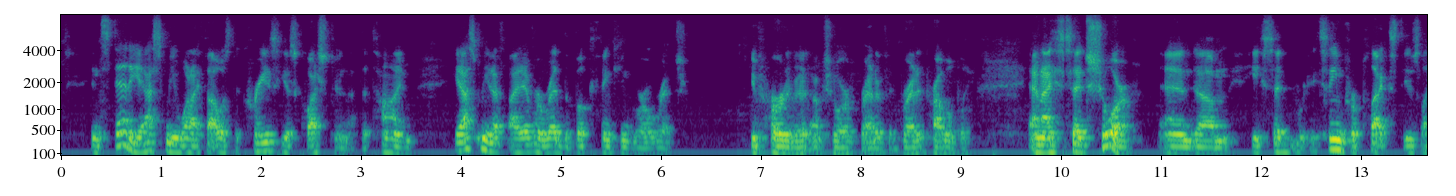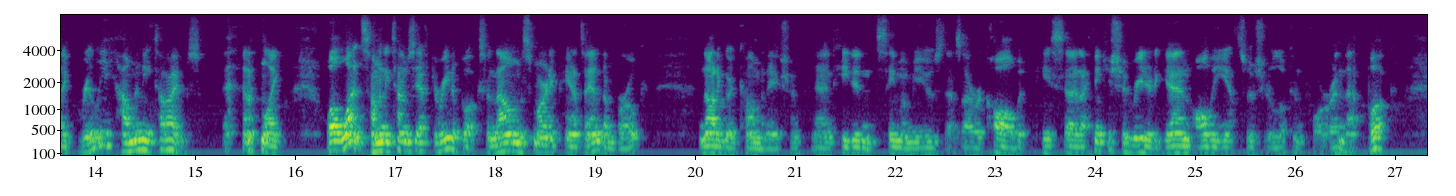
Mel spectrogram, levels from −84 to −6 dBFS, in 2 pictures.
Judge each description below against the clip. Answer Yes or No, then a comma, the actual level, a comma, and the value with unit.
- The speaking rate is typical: No, fast, 245 wpm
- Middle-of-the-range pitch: No, low, 110 Hz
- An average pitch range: Yes, average, 3.2 semitones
